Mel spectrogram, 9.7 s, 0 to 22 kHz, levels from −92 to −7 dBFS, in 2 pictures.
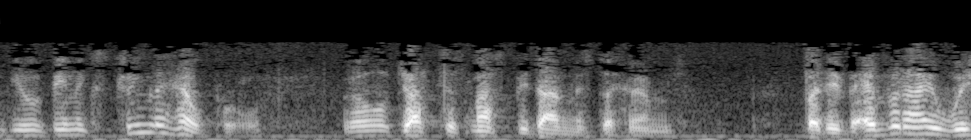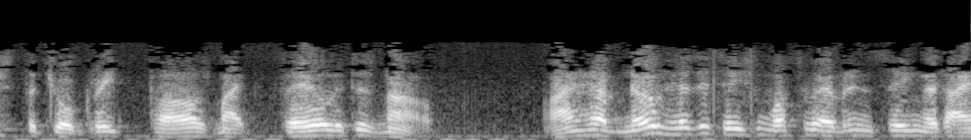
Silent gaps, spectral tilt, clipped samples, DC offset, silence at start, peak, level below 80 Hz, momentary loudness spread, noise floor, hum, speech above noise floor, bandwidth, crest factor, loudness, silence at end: none; -8 dB/octave; under 0.1%; 0.2%; 0 s; -2 dBFS; -58 dBFS; 11 LU; -46 dBFS; none; 29 dB; 6.4 kHz; 16 dB; -18 LUFS; 0 s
